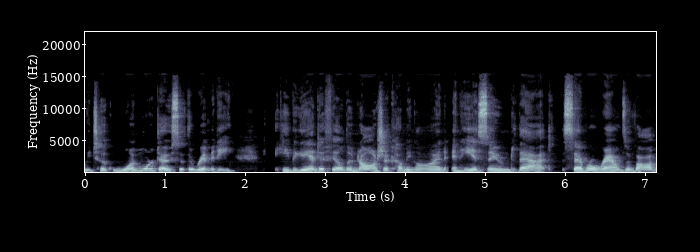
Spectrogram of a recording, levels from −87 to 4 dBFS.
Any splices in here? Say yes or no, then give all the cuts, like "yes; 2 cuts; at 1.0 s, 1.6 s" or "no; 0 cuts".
yes; 2 cuts; at 2.3 s, 4.5 s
